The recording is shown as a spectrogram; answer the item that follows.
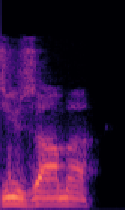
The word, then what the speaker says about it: Uzomah: Well, they now have a surprise, kind of a surprise weapon in CJ Uzomah use mama. – I think Trevor sent through how to pronounce it, but I call him Uzoma and Uzama. – That's how I'm gonna. – It's Uzama, but I just love.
